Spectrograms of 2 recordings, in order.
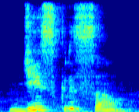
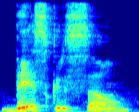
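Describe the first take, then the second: First: "descrição" said with dji, as "discrição"; quiet "descrição" said as discrição; dis sound, discrição. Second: "Descrição" with a clear des at the start; "Descrição" said as des-crição, rising at the end; clear des sound. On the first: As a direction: soften the start of "descrição" to dis and let it fall. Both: Shown as a demonstration. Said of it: "por mais parecida que seja com descrição".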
